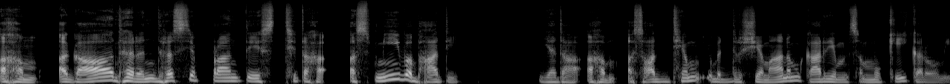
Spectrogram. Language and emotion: Sanskrit, sad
